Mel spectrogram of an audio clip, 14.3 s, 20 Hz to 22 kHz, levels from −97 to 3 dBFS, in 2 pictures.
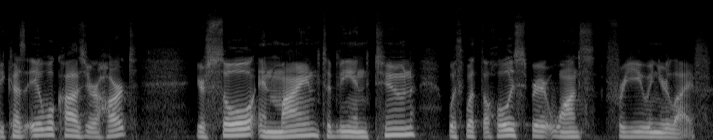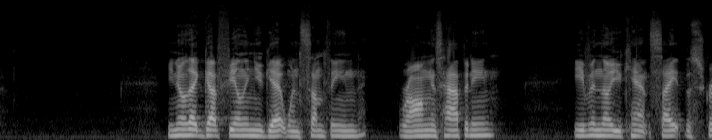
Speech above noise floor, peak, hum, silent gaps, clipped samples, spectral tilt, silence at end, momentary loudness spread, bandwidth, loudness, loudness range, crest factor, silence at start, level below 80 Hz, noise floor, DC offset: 41 dB; -20 dBFS; none; none; under 0.1%; -7 dB/octave; 0 s; 11 LU; 12 kHz; -39 LUFS; 5 LU; 20 dB; 0 s; -80 dBFS; -80 dBFS; under 0.1%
